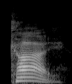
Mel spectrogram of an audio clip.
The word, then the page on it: kai: Greek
